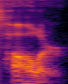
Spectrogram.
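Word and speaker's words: hollow: Holler. Yeah, that's how we pronounce it around here.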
